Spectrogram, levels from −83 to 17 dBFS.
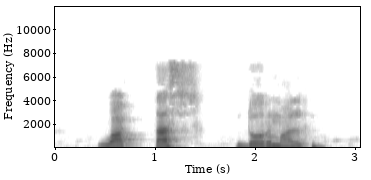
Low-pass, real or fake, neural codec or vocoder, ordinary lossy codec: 7.2 kHz; fake; codec, 16 kHz, 2 kbps, FunCodec, trained on LibriTTS, 25 frames a second; MP3, 32 kbps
